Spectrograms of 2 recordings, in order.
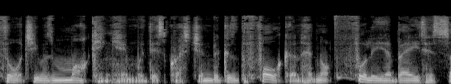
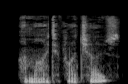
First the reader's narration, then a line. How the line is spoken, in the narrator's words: said in a calm voice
